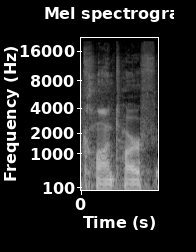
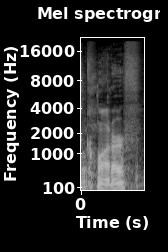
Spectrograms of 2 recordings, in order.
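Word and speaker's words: Clontarf: in uh klondar minnesota i said it right it's not klontarf it's clauderf so you got to say that right he'll like that he's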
